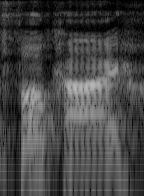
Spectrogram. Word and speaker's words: foci: And the foci are, rhymes with loci, are 0, 5, and 0, negative 5.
